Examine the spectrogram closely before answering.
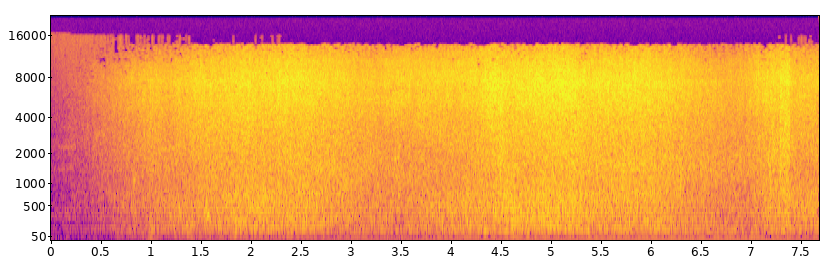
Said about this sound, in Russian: Море.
